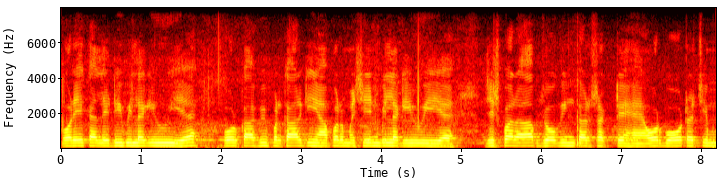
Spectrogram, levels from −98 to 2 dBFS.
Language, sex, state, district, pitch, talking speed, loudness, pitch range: Hindi, male, Haryana, Rohtak, 160 Hz, 205 wpm, -15 LUFS, 155-165 Hz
